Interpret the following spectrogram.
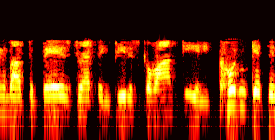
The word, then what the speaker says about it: Skoronski: And in the comments, I was saying, Foz, it's Skoronski. Even my 3-year-old nephew, when I got him playing and, listening to videos when I'm babysitting, he stomps around. He said, no, Skoronski.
